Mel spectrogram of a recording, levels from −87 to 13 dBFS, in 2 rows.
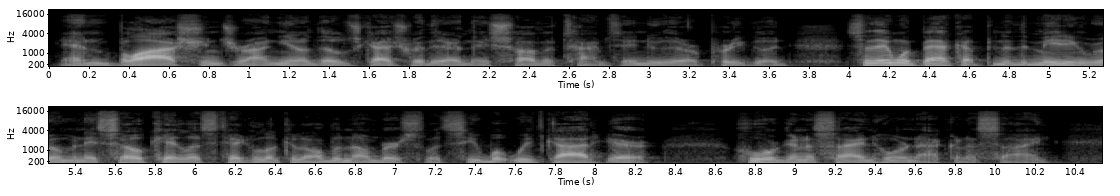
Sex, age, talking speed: male, 50-69, 335 wpm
